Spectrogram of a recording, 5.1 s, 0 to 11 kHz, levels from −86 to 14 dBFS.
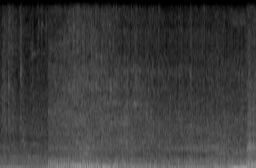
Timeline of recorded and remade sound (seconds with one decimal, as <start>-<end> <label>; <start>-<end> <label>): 0.0-1.6 recorded; 1.6-5.1 remade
